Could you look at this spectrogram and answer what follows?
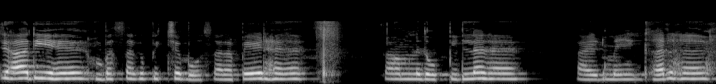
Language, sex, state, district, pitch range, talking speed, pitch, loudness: Rajasthani, female, Rajasthan, Churu, 240-265 Hz, 150 wpm, 255 Hz, -18 LUFS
